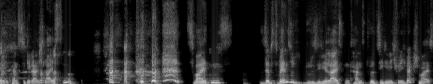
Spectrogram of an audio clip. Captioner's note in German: beide lachen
